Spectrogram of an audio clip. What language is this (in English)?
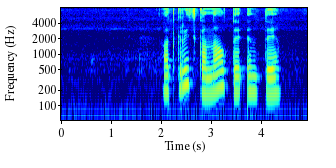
Russian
